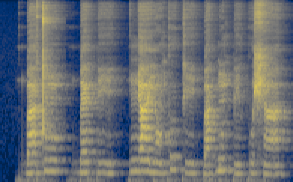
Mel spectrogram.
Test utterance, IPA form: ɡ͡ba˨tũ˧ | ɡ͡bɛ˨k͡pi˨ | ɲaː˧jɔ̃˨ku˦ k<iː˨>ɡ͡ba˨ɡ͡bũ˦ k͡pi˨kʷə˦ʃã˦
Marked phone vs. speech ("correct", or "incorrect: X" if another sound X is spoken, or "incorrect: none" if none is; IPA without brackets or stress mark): correct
